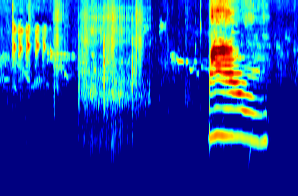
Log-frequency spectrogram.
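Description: A single clear, drawn-out cat meow stands out near the end, after softer chirpy sounds and quiet background noise.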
